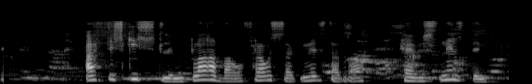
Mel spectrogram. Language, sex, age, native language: Icelandic, male, 12, Icelandic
